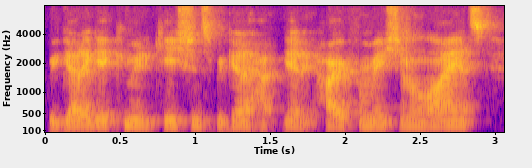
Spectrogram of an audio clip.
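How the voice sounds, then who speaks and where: A quick-talking man with a fairly bright, low-leaning voice that barely shifts in pitch leads an improvised esoteric lecture for viewers. Hosting his spiritual channel, he instructs repetitively and often adds short "right" or "okay" check-ins, in a roomy, echoing recording.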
